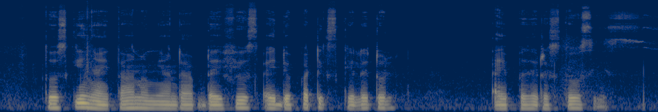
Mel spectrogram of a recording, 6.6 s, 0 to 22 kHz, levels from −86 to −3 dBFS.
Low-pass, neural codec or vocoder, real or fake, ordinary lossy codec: none; none; real; none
